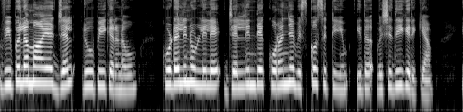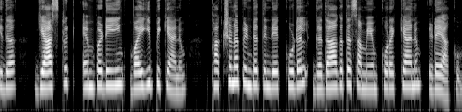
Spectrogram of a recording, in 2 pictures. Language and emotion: Malayalam, neutral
